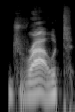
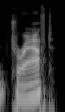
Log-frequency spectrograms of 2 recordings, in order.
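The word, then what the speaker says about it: draught: probably a drought stout a draft how does that how is how does that spell pronounce draft i get the t at the end but where does gh turn into a f i i don't know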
